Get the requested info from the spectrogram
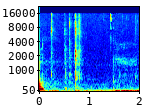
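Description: A few separate computer keyboard keystrokes, sparse clicks spread across about a second and a half.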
